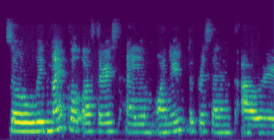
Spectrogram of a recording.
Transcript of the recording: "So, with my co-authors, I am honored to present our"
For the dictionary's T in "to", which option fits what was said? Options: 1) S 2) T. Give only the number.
2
